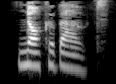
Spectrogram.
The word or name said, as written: knock about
